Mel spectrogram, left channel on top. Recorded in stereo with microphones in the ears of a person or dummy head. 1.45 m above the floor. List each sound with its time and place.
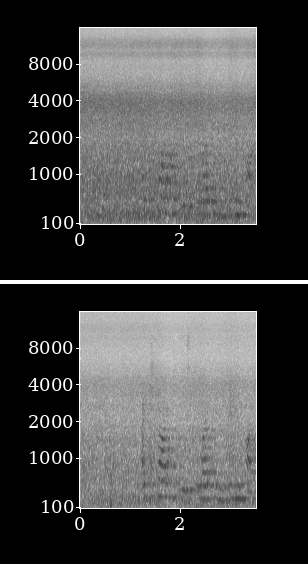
1.2 s a woman speaking: 75° right (ahead or behind), 5.5 m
